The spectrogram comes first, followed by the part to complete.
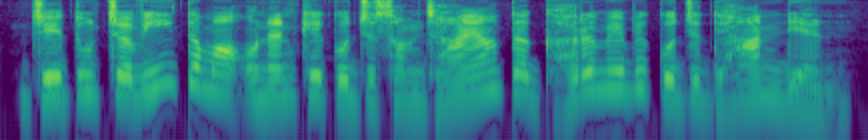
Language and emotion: Sindhi, neutral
